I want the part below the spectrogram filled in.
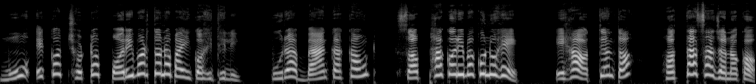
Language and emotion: Odia, angry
